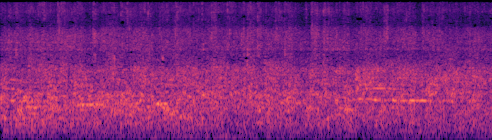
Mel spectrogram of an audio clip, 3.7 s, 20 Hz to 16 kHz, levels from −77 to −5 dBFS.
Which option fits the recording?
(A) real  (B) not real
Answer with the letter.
A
